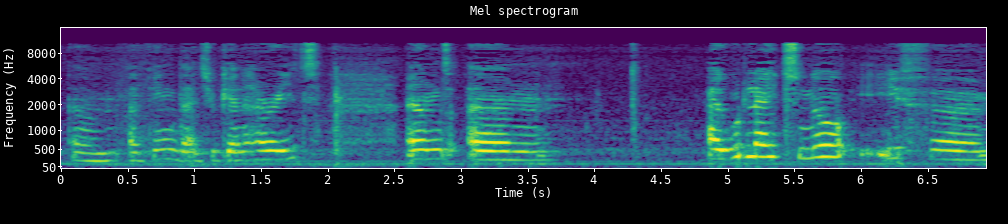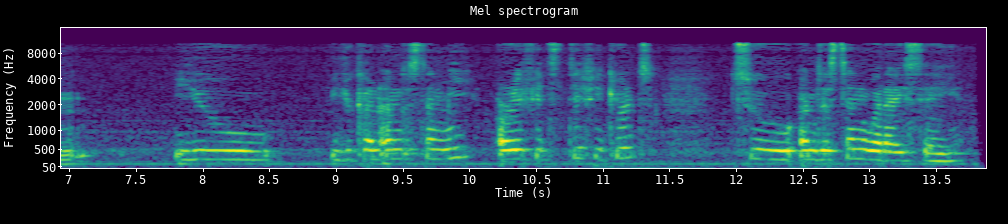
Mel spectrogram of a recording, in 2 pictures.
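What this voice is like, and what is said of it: French accent in English. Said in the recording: “my French accent ... the French accent ... it just sounds sexy”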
